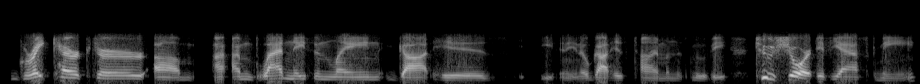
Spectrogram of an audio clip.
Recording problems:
phone-call audio; poor line; nothing above 3.5 kHz

